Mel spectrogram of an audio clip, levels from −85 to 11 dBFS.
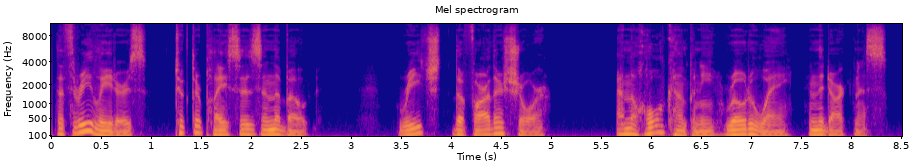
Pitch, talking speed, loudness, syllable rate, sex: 105 Hz, 155 wpm, -18 LUFS, 5.0 syllables/s, male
